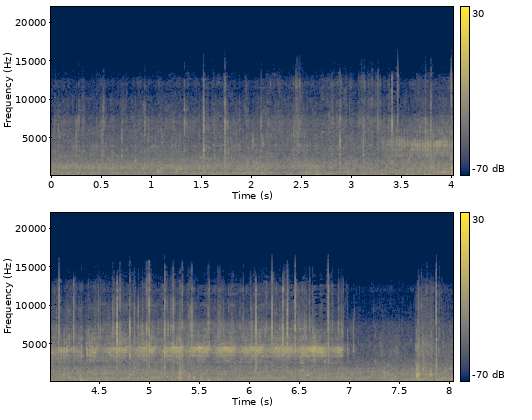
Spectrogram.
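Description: River current flowing and rippling close to the microphone, with many small clicks and splashes. A steady high whir joins about three seconds in and stops near seven.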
